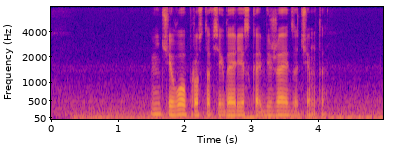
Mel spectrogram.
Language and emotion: Russian, sad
